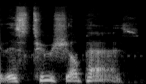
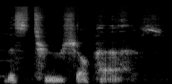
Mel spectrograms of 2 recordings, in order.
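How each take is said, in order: First: "This too shall pass" with too lifted and drawn out; slow stress on too. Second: "This too shall pass" sunk low and quiet, very slow; low soft repeat. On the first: Man telling himself daily, slow with "too" stressed. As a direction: lean on "too", slow and rising. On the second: Repeating his daily mantra to himself, low and slow. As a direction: let it fall away, slow and low. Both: Shown as a demonstration. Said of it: "I say to myself every day".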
